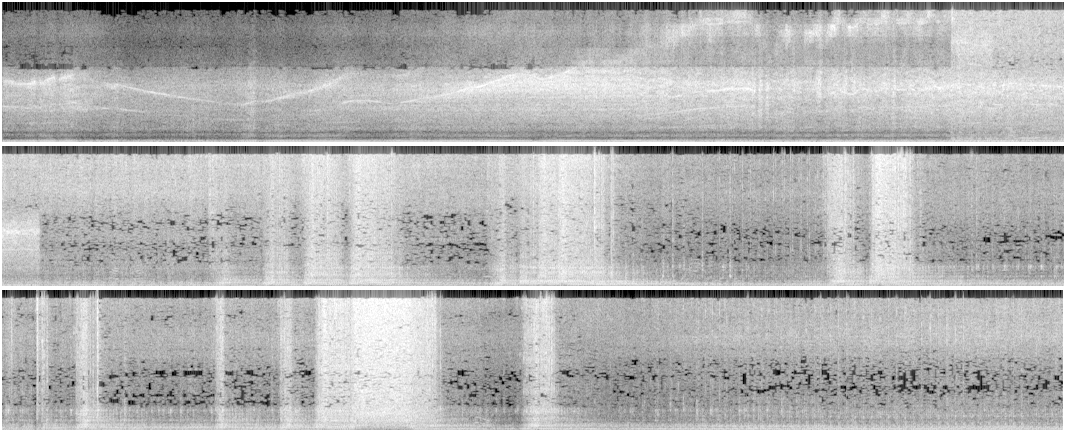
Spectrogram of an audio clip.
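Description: Engines revving up and down across a run of short clips, the pitch rising and falling again and again. Loud bursts of noise come through several times in the second half.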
